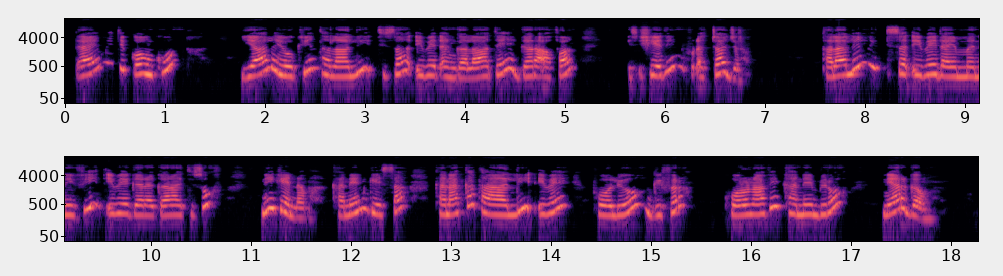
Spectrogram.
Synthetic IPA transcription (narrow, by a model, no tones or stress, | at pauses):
d̪̥aːʔɪmːɪt̪ɪkʼːoːŋkʊn | jaːlɐjo̞ːkiːnt̪ɐlaːlːiːt̪ːɪsaːᶑɪbeːᶑɐŋɡɐlaːt̪eːɡɐɾɐɐfaːn | ɪʃeːt̪iːnfʊᶑɐt͡ʃːaːd͡ʒɪɾɐ̥ | t̪ɐlaːlːiːmːɪt̪ːɪ̥sɐᶑɪbe̞ːd̪aːʔɪmːɐniːfɪᶑɪbe̞ːɡɐɾɐɡɐɾaːɪt̪ːɪsuːf | nɪkɛnːɐmɐ̥kʰɐnːe̞ːŋke̞ːsːaːkɐnɐkːɐt̪ɐlaːlːiːᶑɪbe̞ː | pʰo̞ːlɪjoːɡɪfɪɾɐ | kʰɔɾɔnaːfɪkɐnːeːnbɪɾo̞ː | nɪɐɾɡɐmʊ̥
